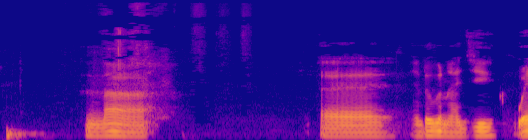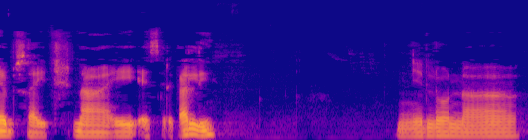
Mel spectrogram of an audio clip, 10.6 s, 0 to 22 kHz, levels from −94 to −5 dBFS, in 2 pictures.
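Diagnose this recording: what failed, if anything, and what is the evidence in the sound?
The codec stage failed throughout this speech clip. Every syllable carries a ringing, washy smear and a hiss that swells and fades with the signal. Content reaches about 20.1 kHz. The likely cause is WMA compression, with block quantisation noise consistent with a low-bitrate stream near 48 kbps.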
